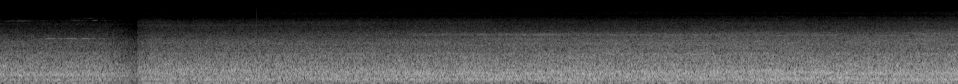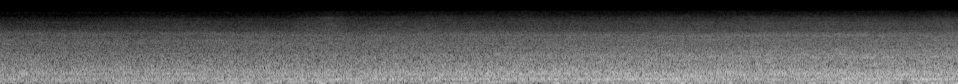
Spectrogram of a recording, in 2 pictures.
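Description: Shinkansen 100 series train rolling slowly along the platform, a steady rumble of wheels and running gear that grows gradually louder.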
